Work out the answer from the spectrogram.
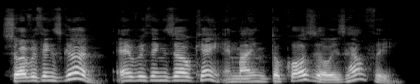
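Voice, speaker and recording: A man's voice: a little high, animated, moderate pace, darkish tone, voice pushed up. A man voicing a blind young mother, loving and anxious, asking eager questions in a raised put-on voice. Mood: joyful.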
